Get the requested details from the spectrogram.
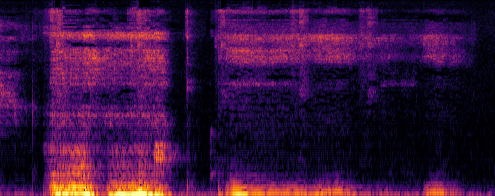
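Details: Dog making deep, rumbling, low-pitched breathing noises with a grunting quality; loud snoring.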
